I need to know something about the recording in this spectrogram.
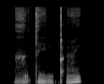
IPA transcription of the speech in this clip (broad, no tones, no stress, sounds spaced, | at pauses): ɣ ə̰ t e ŋ qʼ ĩ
